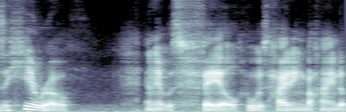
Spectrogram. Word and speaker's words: Faile: Also, I looked in the glossary and it's pronounced Faile. It's spelled F-A-I-L-E, Faile. But I'm going to keep calling her Faile because that's how I pronounced it in my head.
